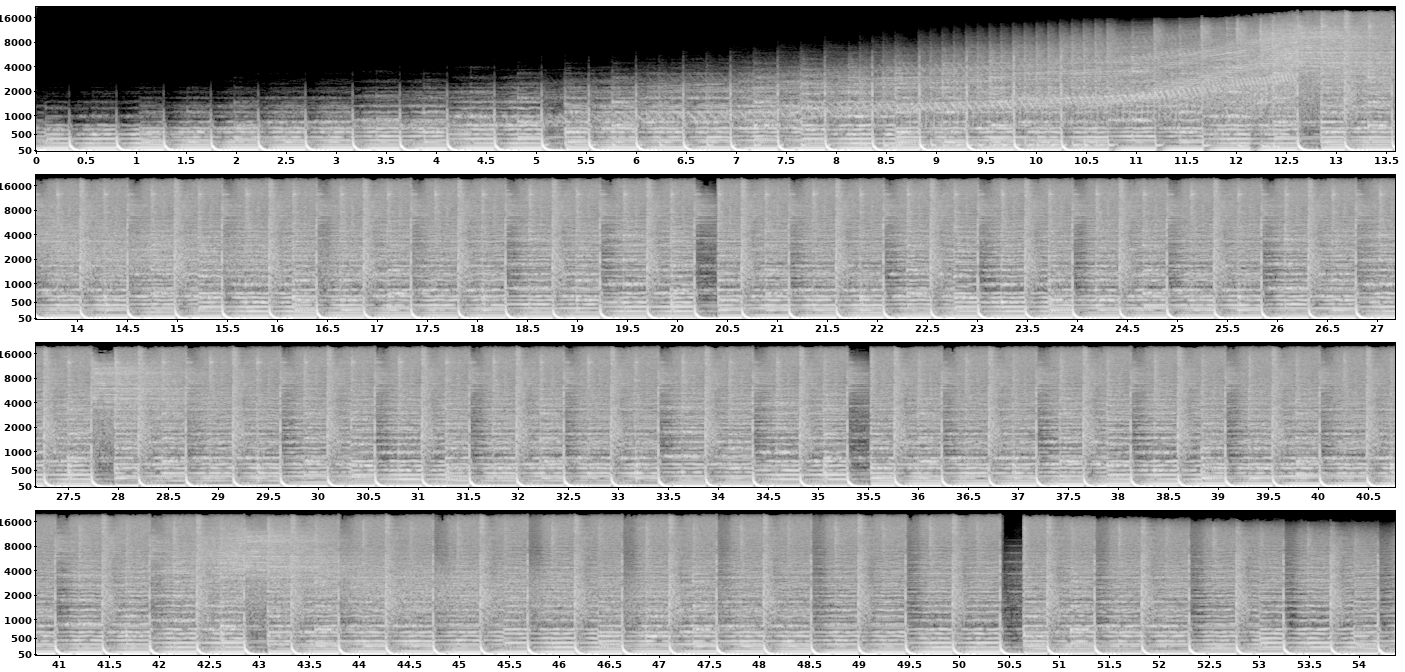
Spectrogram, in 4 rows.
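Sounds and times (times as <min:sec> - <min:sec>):
positive upbeat dance pop music: 0:00.2 - 0:54.3.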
